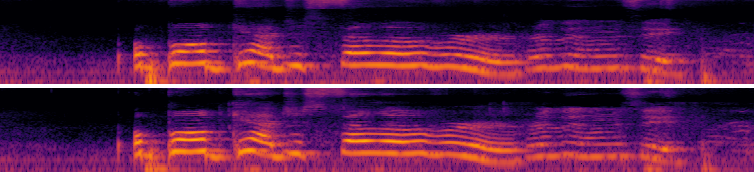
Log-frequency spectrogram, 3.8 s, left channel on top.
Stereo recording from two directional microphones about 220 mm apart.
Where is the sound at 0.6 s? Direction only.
15° right (ahead or behind).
